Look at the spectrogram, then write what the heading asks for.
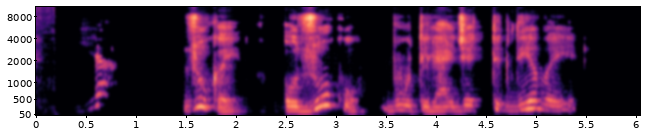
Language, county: Lithuanian, Vilnius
